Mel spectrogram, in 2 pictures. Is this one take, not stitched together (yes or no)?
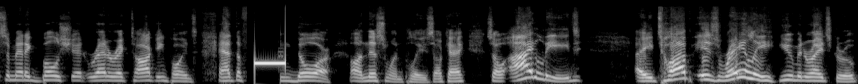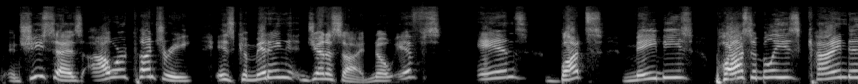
yes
